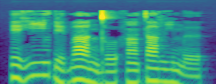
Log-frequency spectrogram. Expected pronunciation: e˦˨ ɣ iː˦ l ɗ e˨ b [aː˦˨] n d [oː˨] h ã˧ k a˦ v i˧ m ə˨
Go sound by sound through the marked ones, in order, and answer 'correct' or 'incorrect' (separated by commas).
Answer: correct, correct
